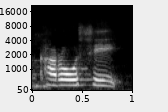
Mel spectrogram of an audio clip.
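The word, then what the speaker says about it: 過労死: Nên ở bên Nhật nó có cái cụm từ caro này cộng thêm chữ tử nữa, đọc là karoshi.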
